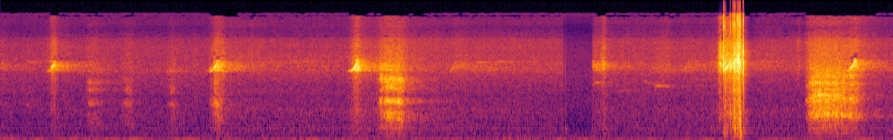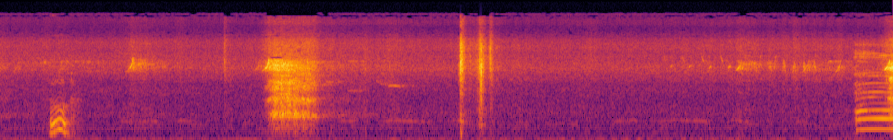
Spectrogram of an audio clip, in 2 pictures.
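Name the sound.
deer call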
